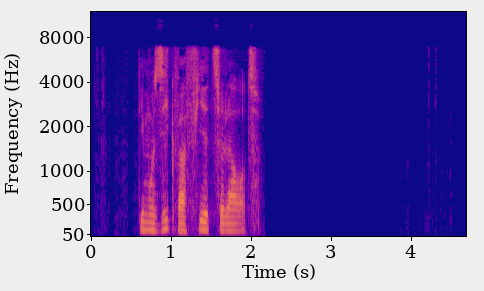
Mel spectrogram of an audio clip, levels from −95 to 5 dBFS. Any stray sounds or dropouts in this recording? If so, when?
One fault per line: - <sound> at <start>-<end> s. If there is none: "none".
none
